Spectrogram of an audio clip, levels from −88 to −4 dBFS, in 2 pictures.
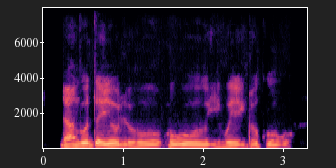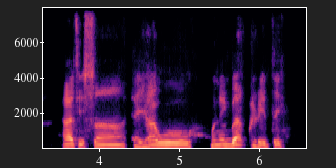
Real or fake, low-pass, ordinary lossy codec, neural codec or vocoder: fake; none; none; codec, 16 kHz, 4 kbps, X-Codec, HuBERT features, trained on general audio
